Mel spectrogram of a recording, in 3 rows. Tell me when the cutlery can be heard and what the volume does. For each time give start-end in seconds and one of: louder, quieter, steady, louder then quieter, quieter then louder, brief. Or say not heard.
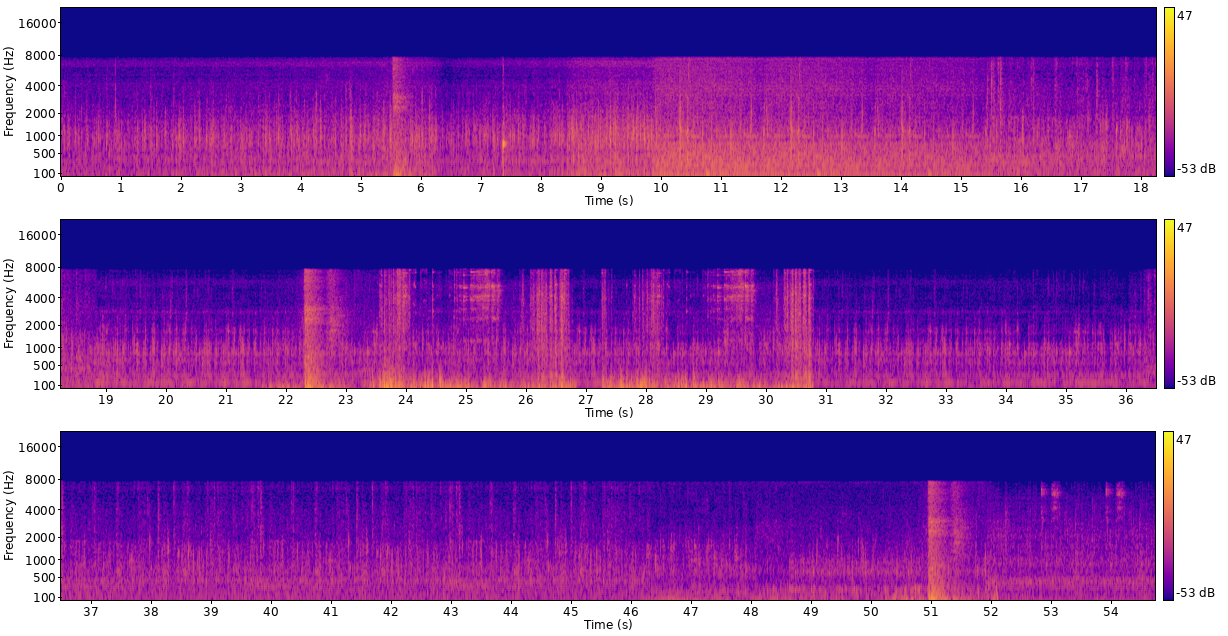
23.5-30.8 steady.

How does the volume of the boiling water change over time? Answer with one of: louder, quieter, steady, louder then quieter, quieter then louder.
quieter.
